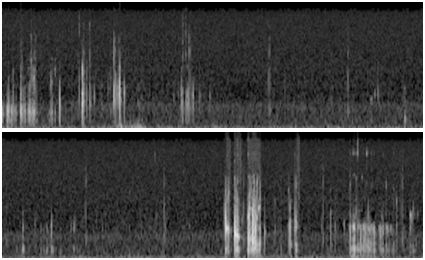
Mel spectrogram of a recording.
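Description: Irregular gurgles and bubbling squelches with quiet gaps, louder bursts near the end; ordinary stomach rumbling during digestion after a meal.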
